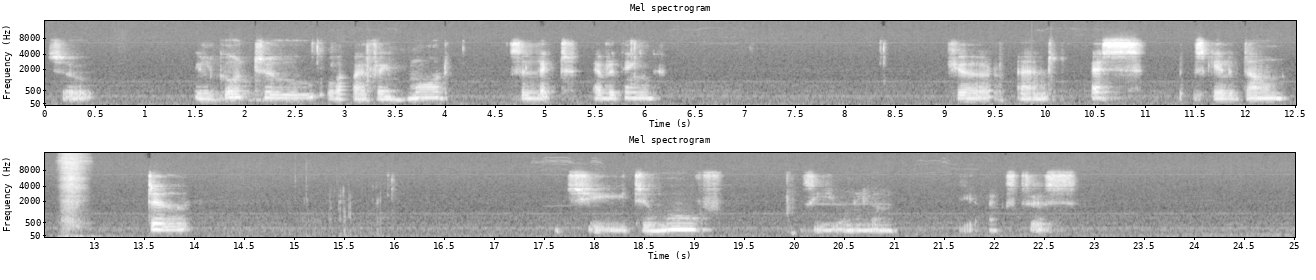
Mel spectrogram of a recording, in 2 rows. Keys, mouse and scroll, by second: 0.7-3.4 scroll up 2, 3.4 click, 4.5 click, 7.2 click, 17.3 g.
